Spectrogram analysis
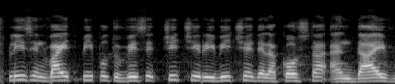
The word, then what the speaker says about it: Chichiriviche: Ah, look, Chichiriviche.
